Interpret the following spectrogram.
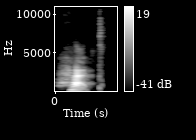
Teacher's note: because the vocal cords are held wide apart obviously it's a voiceless sound · the air from the lungs escapes through a narrow glottis which is between the two vocal cords with an audible friction · So the three-term label of as in H-A-T, hat is voiceless because the vocal cords do not vibrate, glottal because it is coming out from the glottis region straight away, and fricative because the air that is coming out from this glottis has got an audible friction.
